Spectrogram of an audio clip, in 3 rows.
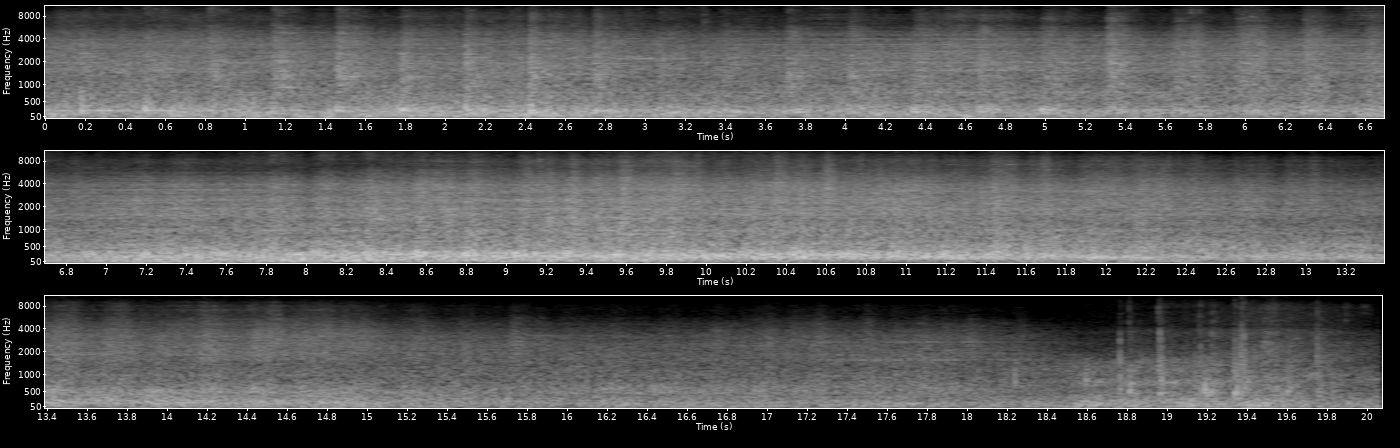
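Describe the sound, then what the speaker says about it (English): A Canadian National steel freight train, A490, running from Gary Works toward Big River Steel in Arkansas, rumbles past on the Elgin, Joliet & Eastern line with loud steady rolling and clickety-clack of wheels that swells midway and then fades. "This train originated from U.S. Steel's Gary Works and is bound for the company's Big River Steel in Arkansas."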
